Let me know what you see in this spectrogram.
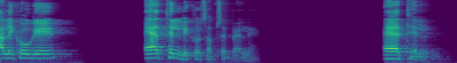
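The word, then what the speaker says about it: ethyl: तो सबसे पहले इन्हीं का नाम लिखो, क्या लिखोगे, एथिल लिखो सबसे पहले, एथिल। इसको इंग्लिश में उच्चारण करेंगे, इथाइल करेंगे।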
